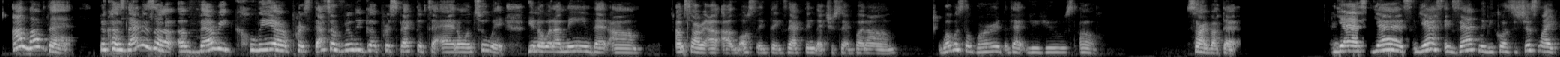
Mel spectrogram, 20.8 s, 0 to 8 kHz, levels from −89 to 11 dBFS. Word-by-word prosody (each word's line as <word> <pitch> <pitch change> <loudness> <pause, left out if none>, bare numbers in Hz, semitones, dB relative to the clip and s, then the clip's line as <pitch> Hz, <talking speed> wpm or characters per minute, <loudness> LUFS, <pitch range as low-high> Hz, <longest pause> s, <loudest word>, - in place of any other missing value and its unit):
I 435 - +4
love 400 +3 +4
that - - -1 0.3
because 285 -1 +5
that 280 - +2
is 430 -8 +4
a 270 -8 +4
a 220 0 +1
very 265 +10 +2
clear 270 -1 +3
pers 225 -2 -1
that's 285 +6 +4
a 290 -2 +4
really 275 +2 0
good 250 -3 -3
perspective 225 -2 -1
to - - -5
add 185 0 -2
on 185 0 0
to 255 +7 -1
it, 445 -1 -3 0.3
you 225 -1 -2
know 215 - +2
what 210 0 +2
I 200 - 0
mean, 215 +1 0
that, 185 -2 -3
um 165 -1 -6 0.4
I'm 195 - +1
sorry, 175 -5 +2
I 165 0 -2
I 155 - -6
lost 150 - -1
the 155 - -6
the 160 +1 -7
exact 155 0 -5
thing 170 -1 -1
that - - -7
you 155 - -10
said, 145 -1 -8
but, 155 -1 -5
um, 145 -1 -7 0.5
what 205 +9 -3
was 285 0 +2
the 225 - -2
word 200 +2 -5
that 190 -3 -5
you 175 0 -5
used? 175 0 -7
Oh 165 -5 -8 1.2
sorry - - +4
about - - -4
that. - - -2 1.2
Yes, 225 +3 +4
yes, 245 0 +4
yes, 280 +7 +3
exactly, 225 +4 -1
because 190 0 -4
it's 185 - -8
just 250 0 0
like 195 -5 -2
215 Hz, 175 wpm, -23 LUFS, 180-260 Hz, 1.2 s, because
